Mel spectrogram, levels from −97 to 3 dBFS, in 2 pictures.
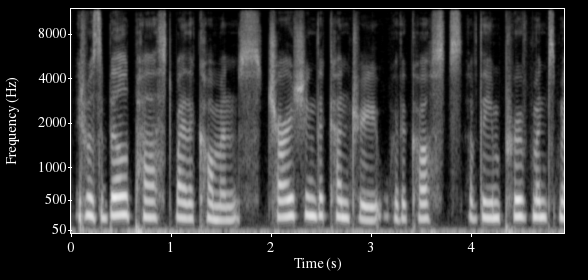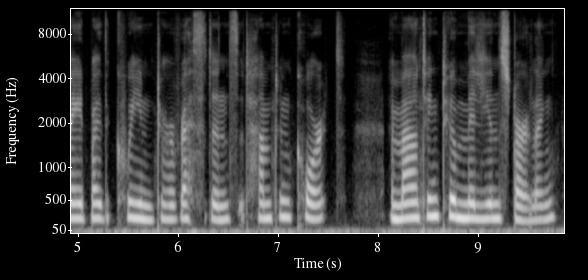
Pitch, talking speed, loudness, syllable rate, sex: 230 Hz, 195 wpm, -18 LUFS, 5.2 syllables/s, female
